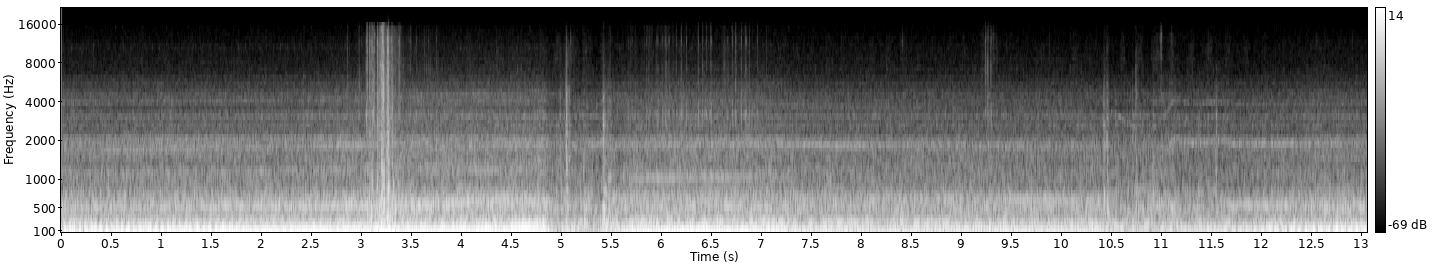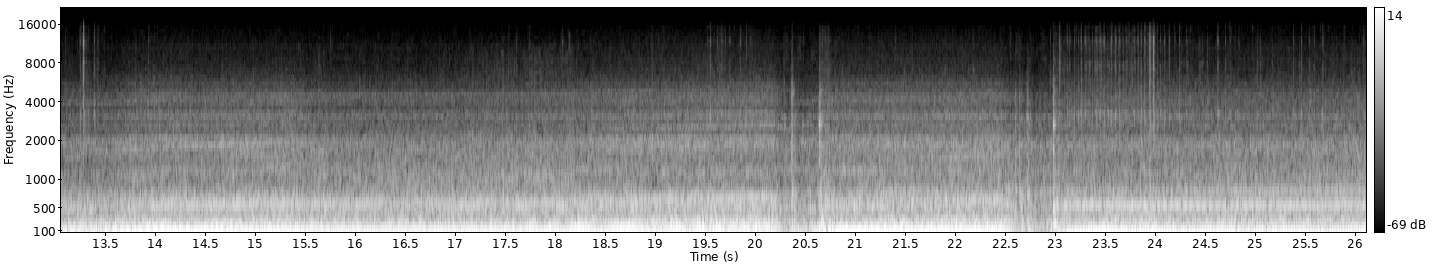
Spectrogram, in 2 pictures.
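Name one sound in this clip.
A motorcycle engine rumbles steadily and rises and falls with the speed.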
